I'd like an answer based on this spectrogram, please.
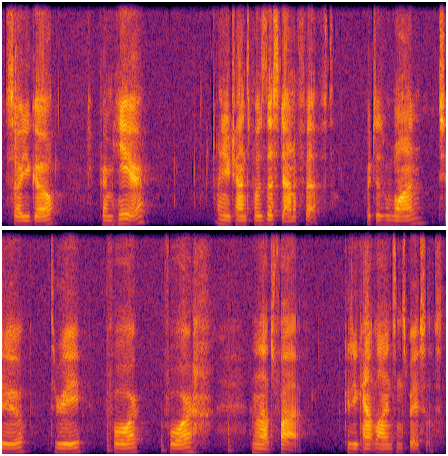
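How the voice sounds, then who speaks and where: A man's voice: medium pitch, level tone, slow pace, pushed and bright, rough recording. A man giving a casual, chatty piano lesson, explaining his points at the keyboard. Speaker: music teacher. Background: piano notes.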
